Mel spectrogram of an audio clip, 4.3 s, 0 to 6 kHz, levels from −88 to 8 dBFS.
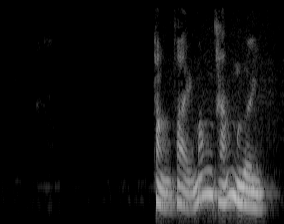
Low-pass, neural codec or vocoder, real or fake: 5.4 kHz; none; real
